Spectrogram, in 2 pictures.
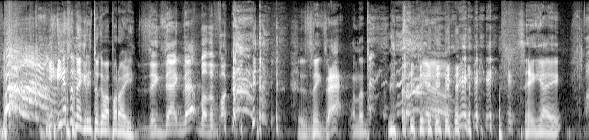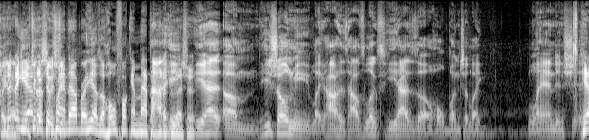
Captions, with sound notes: Zigzag that, motherfucker. (Laughing) Zigzag. (Laughing) Say yay. Oh yeah. You think he has a fucking map out of that shit? He has a whole fucking map out of that shit. He had, he showed me how his house looks, he has a whole bunch of land and shit.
